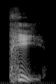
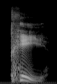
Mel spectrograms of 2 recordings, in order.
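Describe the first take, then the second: First: The P has a strong puff of air. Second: The same.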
